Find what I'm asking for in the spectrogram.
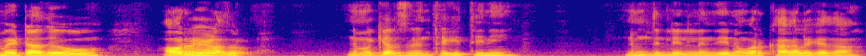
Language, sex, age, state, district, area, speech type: Kannada, male, 30-45, Karnataka, Gulbarga, urban, spontaneous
